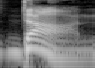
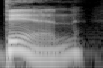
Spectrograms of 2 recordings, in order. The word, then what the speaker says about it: Don: My name is Don, not Din. There's no E at the end of it.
